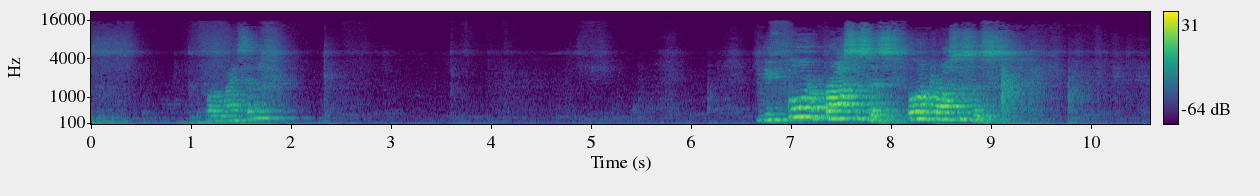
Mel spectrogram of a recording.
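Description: A man speaks clearly and calmly, close to a microphone.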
